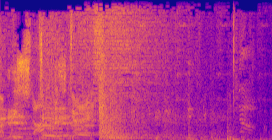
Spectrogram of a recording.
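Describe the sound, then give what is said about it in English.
A voice is heard briefly, then a single loud, sharp gunshot rings out as a man shoots himself in the head, followed by a rough decaying tail and a few faint thumps afterward. “He just shot himself in the fucking head.”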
